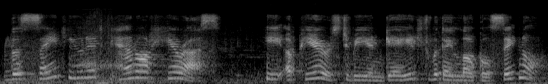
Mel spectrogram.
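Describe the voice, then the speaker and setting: An actress playing a chirpy, self-satisfied ship computer in a video game, with precise, formal phrasing. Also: female voice, on the high side, normal speed, close to an everyday voice. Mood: brisk, pleased. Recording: noisy game ambience behind the voice.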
